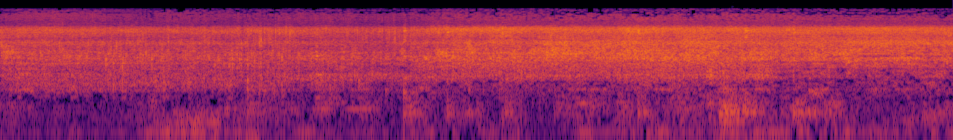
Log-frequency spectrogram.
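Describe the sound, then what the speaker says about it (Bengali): Prawns hit a hot pan with onions and green chillies, setting off a bright hissing sizzle that swells louder midway and keeps crackling steadily close by without speech. "চিংড়ি মাছটা একটু ভাজা ভাজা করে নেবো"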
